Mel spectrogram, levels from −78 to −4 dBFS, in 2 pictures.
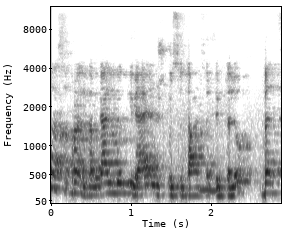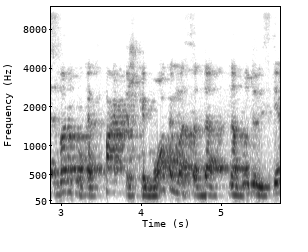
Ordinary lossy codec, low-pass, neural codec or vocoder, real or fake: AAC, 64 kbps; 10.8 kHz; none; real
